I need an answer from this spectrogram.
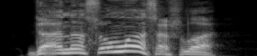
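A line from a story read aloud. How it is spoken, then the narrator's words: Heated exclamation. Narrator (Russian): с жаром воскликнул Фло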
